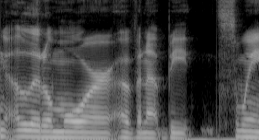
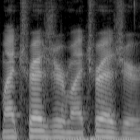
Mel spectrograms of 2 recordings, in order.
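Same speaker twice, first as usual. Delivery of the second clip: ordinary talk, nothing marked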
